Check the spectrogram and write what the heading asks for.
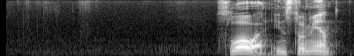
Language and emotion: Russian, neutral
